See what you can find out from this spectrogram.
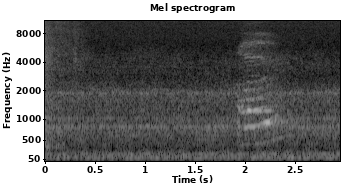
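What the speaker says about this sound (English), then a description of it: "Cat's going fucking nuts." A cat gives a single short, faint meow partway through, set against a low steady room hum with no talking.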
